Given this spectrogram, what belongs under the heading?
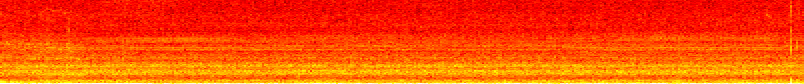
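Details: Endoscopic ear microsuction removing old, thick, sticky, deeply impacted ear wax that is jammed and hard to dislodge: a steady, low, roaring suction hiss throughout.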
